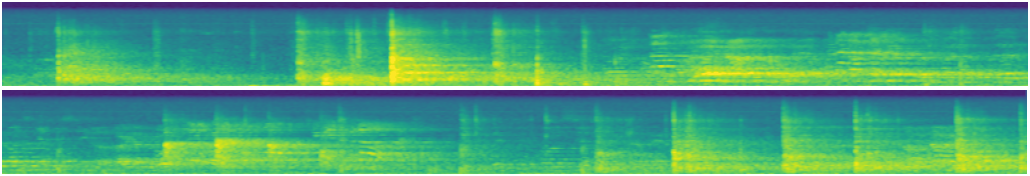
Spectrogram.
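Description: A tennis ball is struck with a racket, echoing in a large hall.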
